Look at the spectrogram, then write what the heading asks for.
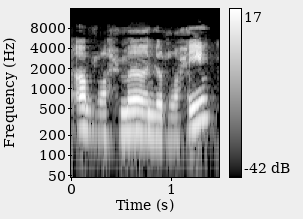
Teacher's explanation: tidak boleh lebih madnya dari 2 harakat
